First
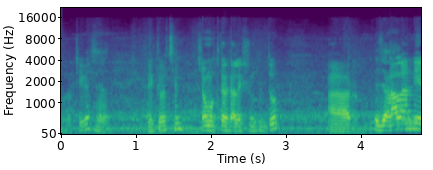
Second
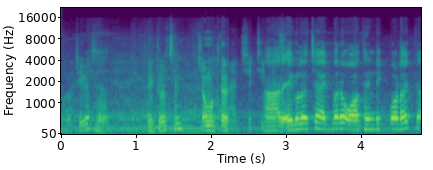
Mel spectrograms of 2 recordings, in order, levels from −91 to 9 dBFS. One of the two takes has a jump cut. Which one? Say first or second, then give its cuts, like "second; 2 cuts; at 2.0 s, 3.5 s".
second; 1 cut; at 2.2 s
